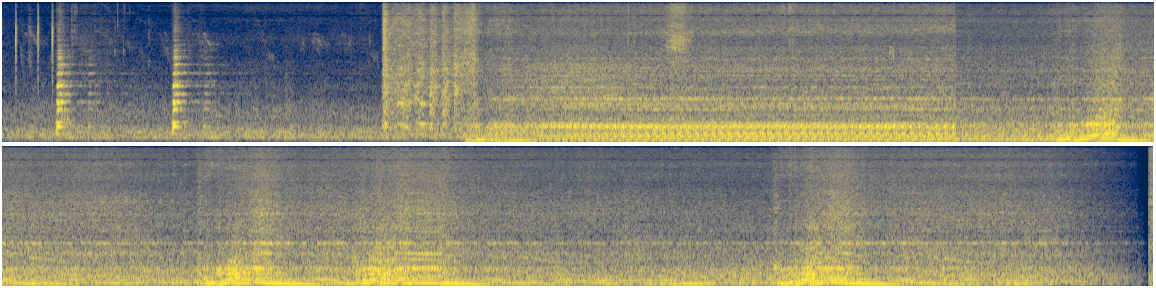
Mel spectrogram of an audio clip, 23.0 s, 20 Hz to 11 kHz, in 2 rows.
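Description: A 2019 Ram Rebel pickup with a 5.7 Hemi V8 and Vararam Air Grabber intake starts up, then revs repeatedly in several loud, rising surges over a steady, throaty idle.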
